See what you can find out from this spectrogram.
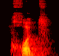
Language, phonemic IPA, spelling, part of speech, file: French, /pʁɔt/, prote, noun, LL-Q150 (fra)-prote.wav
- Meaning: a supervisor or foreman in a printing press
